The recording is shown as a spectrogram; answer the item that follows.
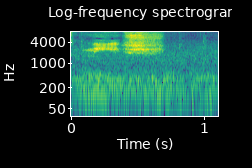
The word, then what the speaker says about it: niche: And of course, the real pronunciation of niche is niche, but for rhyming purposes, or should I say niche and grow rich?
